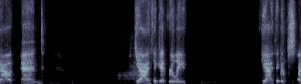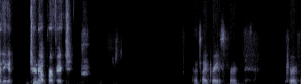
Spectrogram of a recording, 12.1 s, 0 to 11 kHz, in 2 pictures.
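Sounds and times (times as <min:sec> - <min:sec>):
woman speaking: 0:00.0 - 0:00.9, 0:02.6 - 0:03.7, 0:05.2 - 0:07.6.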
